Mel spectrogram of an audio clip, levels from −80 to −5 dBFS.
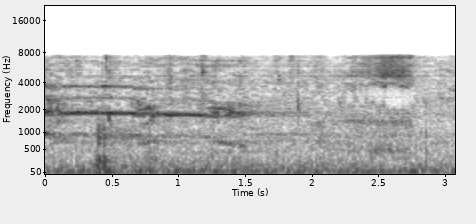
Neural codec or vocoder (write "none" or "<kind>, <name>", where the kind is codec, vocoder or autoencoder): vocoder, WaveNeXt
